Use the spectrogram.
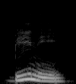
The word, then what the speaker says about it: beanie: beanie, beanie라고 합니다. 스펠링 주의하시고요. beanie, 길게 발음이 됩니다. beanie. 그대로 비니라고 하면 되겠습니다.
